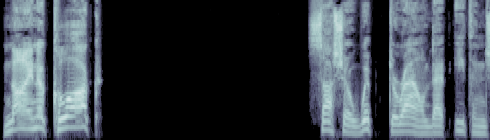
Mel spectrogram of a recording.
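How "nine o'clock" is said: loud, higher, slow drawn-out shout; hollered. A narrator's reading. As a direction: stretch out the warning shout. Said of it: "he hollered".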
